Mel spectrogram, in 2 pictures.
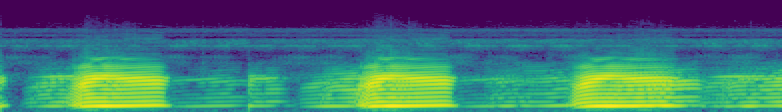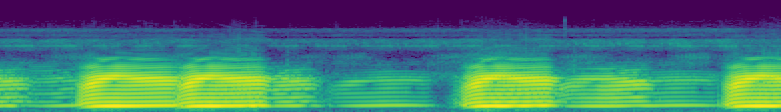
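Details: Rain-time calling of banded bullfrogs and frogs in the wild: loud, hollow, cow-like bleats about a second long, paired and separated by short gaps, with quieter answering calls between them.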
